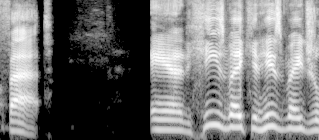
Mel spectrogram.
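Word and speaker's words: Pfaadt: Texas Ranger Rangers and his last name is spelled p-f-a-a-d-t but it's pronounced fat and he's making his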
